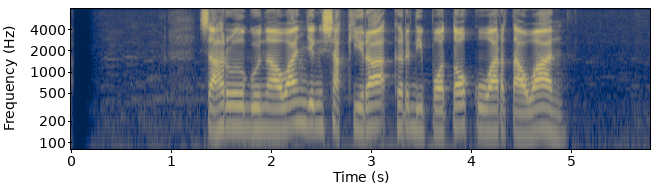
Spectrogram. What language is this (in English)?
Sundanese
